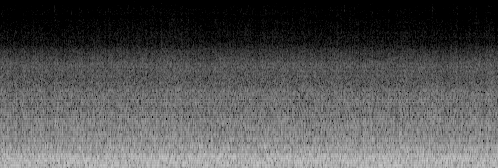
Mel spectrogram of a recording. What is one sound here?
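Tyres hum steadily on a wet road from inside a moving car.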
